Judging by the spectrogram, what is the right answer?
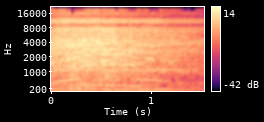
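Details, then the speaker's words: Skoda Superb 1.8 TSI petrol that was misfiring and hunting with a cam timing code: with the cam adjuster sensor removed it now revs cleanly with an even, steady note; suspected internal oil pressure leak affecting cam timing advance and retard. "Sir race अब देखिए आवाज एकदम smooth हो गई है इसकी"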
